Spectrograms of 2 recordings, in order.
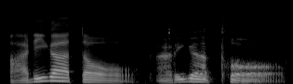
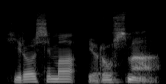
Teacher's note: in Japanese, it's like a combination between R, D, and L all at the same time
